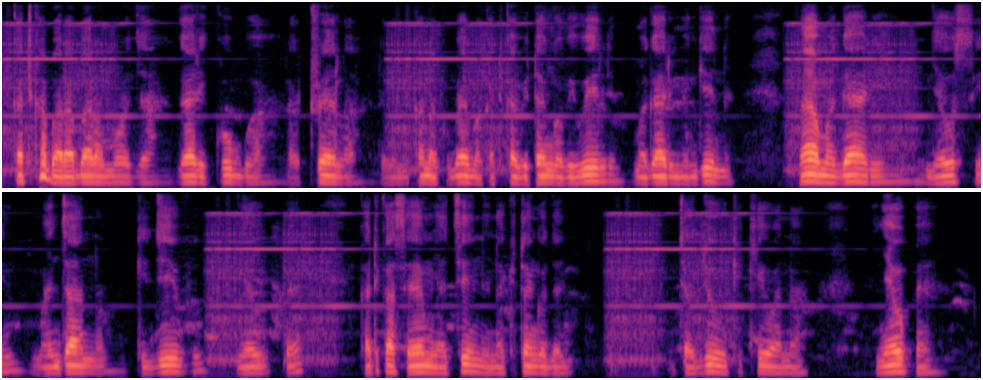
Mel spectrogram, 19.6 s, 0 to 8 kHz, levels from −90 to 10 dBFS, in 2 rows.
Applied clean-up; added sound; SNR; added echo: none; Telephone; 17 dB; none.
